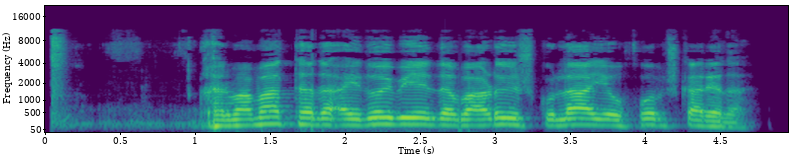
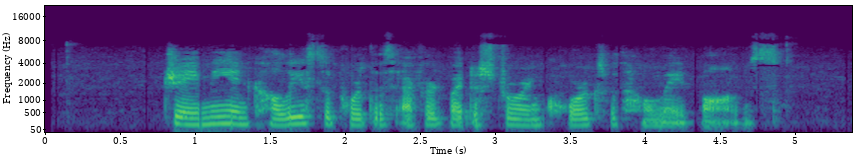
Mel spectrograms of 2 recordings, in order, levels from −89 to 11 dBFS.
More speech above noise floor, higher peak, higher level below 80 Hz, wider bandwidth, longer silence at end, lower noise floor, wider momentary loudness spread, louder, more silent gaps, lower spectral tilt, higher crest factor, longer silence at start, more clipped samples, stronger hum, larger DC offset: second, 30 dB vs 36 dB; about the same, 0 dBFS vs -2 dBFS; first, -52 dBFS vs -62 dBFS; first, 11.5 kHz vs 9.4 kHz; second, 0.3 s vs 0.5 s; second, -43 dBFS vs -56 dBFS; about the same, 8 LU vs 10 LU; first, -13 LUFS vs -20 LUFS; neither; about the same, -5 dB/octave vs -5 dB/octave; about the same, 14 dB vs 18 dB; second, 0.05 s vs 0.8 s; neither; neither; neither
